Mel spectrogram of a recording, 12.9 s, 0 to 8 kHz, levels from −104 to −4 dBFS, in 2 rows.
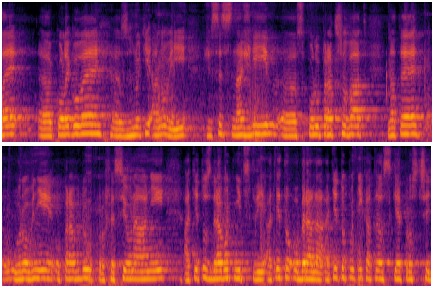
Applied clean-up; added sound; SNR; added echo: neural separator model SepFormer DNS4.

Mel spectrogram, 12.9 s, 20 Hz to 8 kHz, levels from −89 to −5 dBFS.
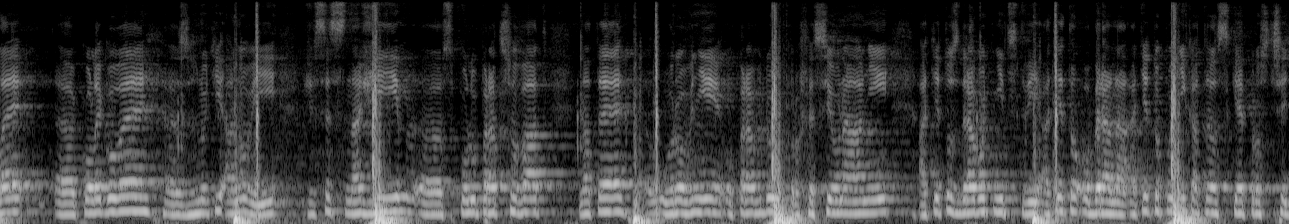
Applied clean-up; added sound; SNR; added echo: none; Slam / Car; 1 dB; reverberation time 1.0 s.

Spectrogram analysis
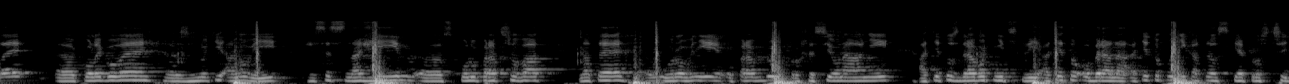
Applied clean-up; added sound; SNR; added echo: classical method WPE with log-MMSE.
